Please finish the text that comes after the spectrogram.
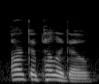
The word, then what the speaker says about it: archipelago: just say it all right here we go archipelago archipelago archipelago archipelago they spelled it a-a-r dot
